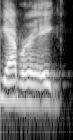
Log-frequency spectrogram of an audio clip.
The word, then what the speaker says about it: Gabourey: You have to say Gabriet.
